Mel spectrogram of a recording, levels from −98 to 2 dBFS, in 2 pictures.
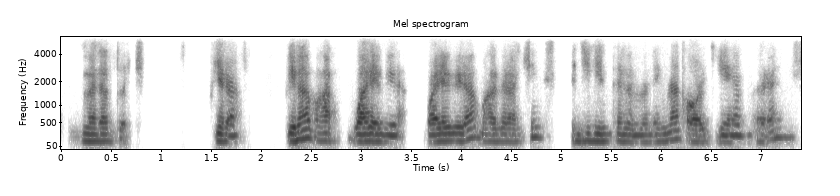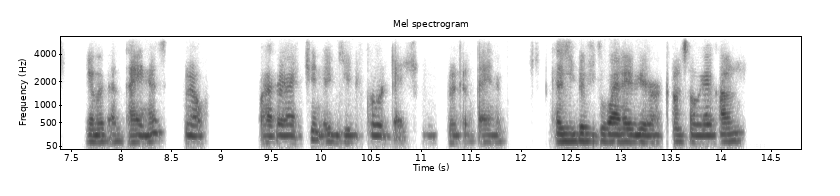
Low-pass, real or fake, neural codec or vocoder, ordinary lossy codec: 5.4 kHz; fake; codec, 16 kHz, 1 kbps, FreqCodec, smaller model; Opus, 16 kbps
